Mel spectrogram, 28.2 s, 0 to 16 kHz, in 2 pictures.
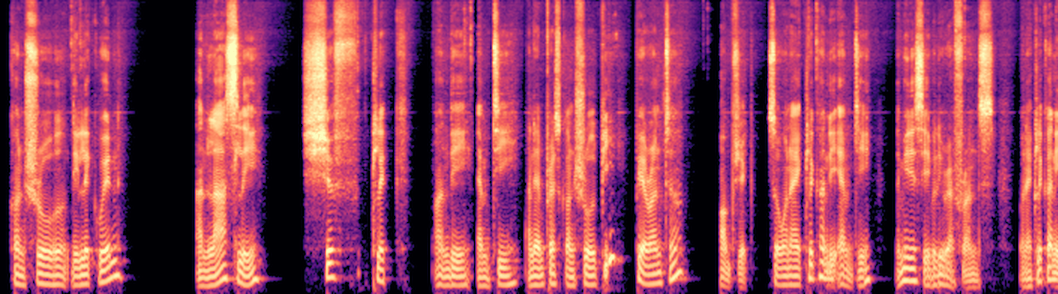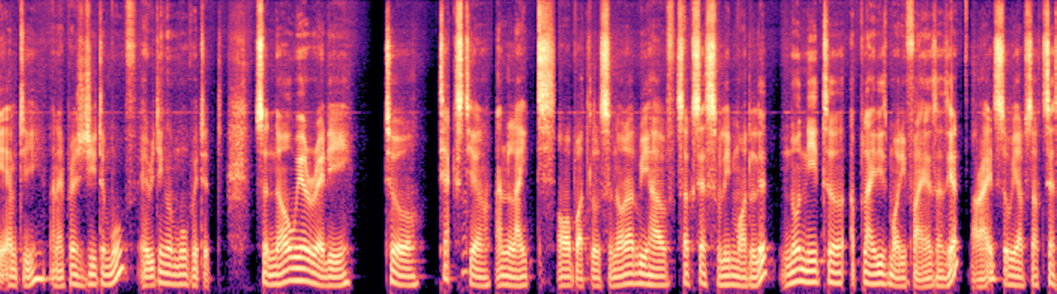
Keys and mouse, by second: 1.0 ctrl+click, 6.2 shift+click, 7.9 ctrl+p, 10.8-12.9 drag, 15.0 g, 17.4 KP_1, 23.3 click, 27.0 alt+a.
